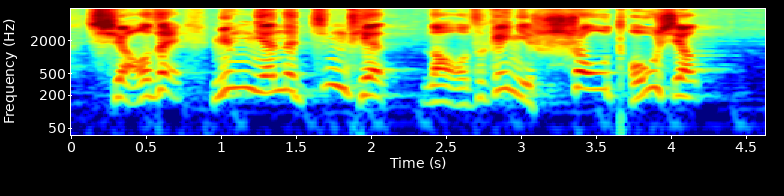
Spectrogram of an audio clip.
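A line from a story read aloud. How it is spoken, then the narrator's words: Old man shouting. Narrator (Chinese): 一个老者的声音冲着袁青南喊道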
